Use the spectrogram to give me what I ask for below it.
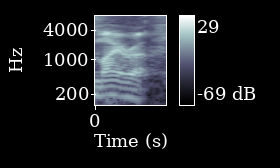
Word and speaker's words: Myra: named uh myra west it's funny because i thought it was pronounced mira but i think it's pronounced myra i think if it was an e or i then it's mirror either way um yeah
